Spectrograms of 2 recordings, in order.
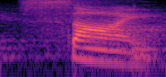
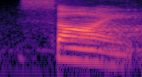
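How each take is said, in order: Both takes have the same delivery.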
